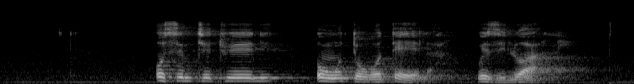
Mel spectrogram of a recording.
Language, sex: Zulu, male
